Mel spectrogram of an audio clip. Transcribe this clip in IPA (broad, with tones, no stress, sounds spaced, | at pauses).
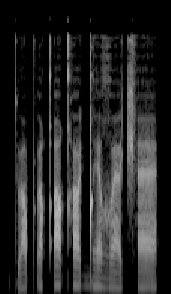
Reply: tʷ ɑ˩˧ pʼ ʊ˧˩ qʼ ʌ˥˧ qʰ ə˞˥ ɡ͡ǃ ɛ˥˧ ʁʷ æ˧˩ ɐ̯ t͡ʃʰ æ˧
